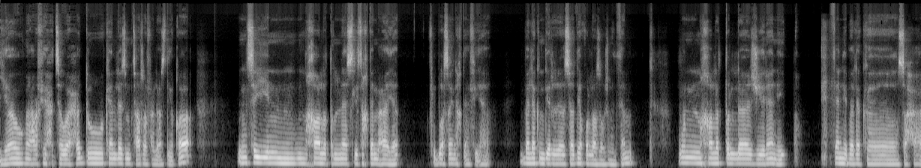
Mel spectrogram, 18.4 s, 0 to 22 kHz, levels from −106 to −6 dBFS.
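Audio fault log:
Nothing wrong turns up anywhere in this bit of speech, so there's nothing to log here.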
